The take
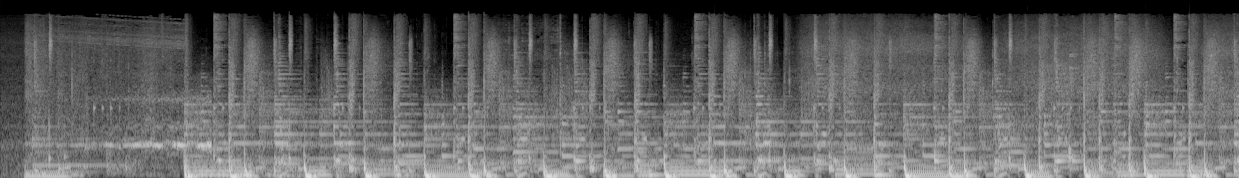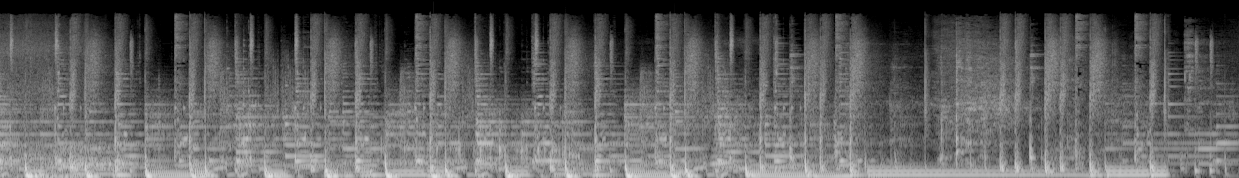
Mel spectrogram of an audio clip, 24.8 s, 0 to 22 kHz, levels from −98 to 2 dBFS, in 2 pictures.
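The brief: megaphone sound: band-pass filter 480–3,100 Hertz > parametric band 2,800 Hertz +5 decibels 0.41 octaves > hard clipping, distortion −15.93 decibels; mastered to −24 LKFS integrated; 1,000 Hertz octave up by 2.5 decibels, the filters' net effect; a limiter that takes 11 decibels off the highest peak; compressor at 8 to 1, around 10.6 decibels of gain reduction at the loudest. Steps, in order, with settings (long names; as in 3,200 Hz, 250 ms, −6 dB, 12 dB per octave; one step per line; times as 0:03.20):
parametric band 1,000 Hz +4 dB
downward compressor 8 to 1, threshold −24 dBFS
brickwall limiter −21 dBFS
band-pass filter 480–3,100 Hz
parametric band 2,800 Hz +5 dB 0.41 octaves
hard clipping −29 dBFS
level +12.5 dB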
